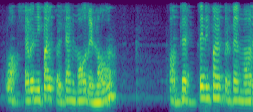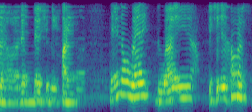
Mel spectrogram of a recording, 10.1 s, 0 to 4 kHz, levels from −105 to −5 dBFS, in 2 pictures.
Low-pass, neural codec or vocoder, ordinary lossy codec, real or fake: 3.6 kHz; codec, 44.1 kHz, 1.7 kbps, Pupu-Codec; none; fake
